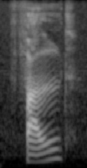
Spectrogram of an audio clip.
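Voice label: "fald", San Lucas Quiaviní Zapotec; skirt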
